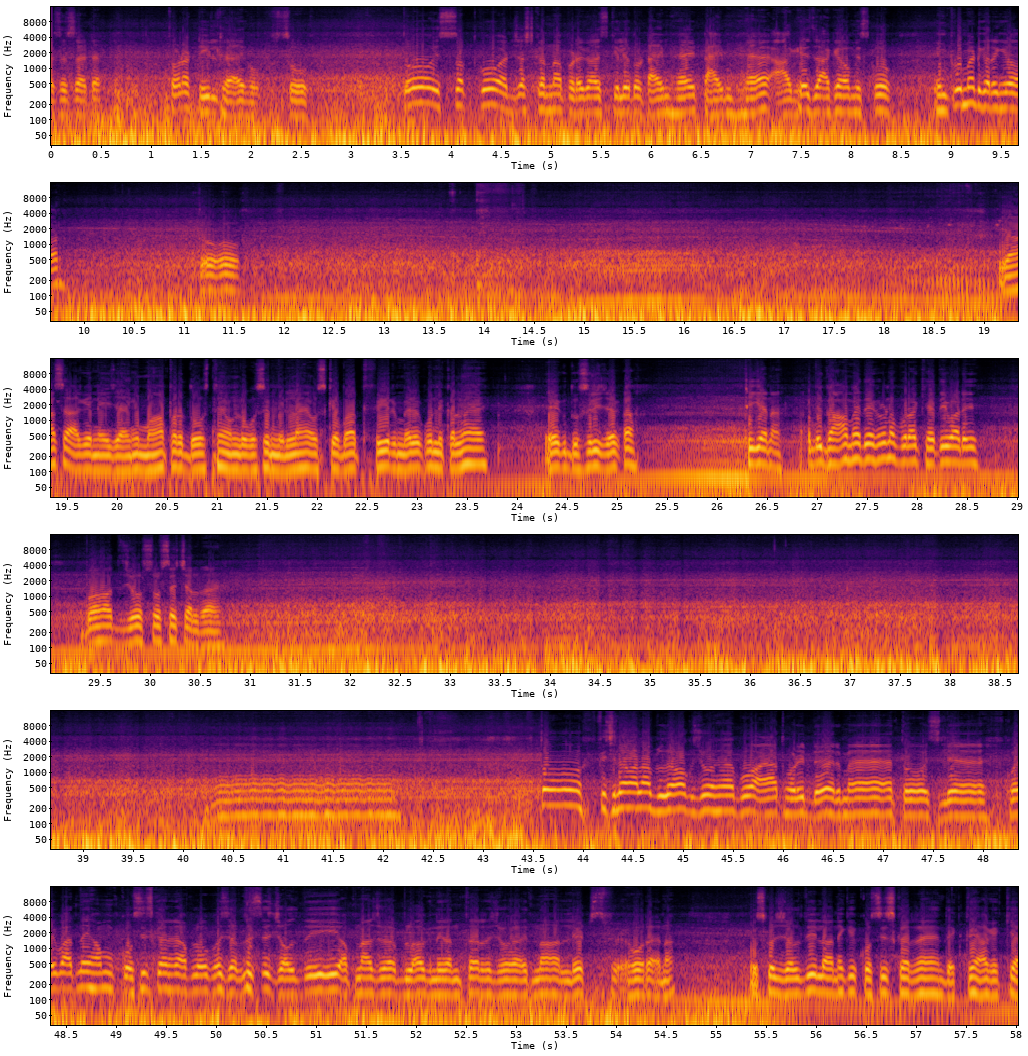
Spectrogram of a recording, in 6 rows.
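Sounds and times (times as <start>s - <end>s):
wind buffeting microphone: 0.0s - 19.4s, 30.8s - 55.4s
motorcycle engine running: 0.0s - 19.6s, 23.4s - 58.0s
steady low tone: 30.2s - 55.6s.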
